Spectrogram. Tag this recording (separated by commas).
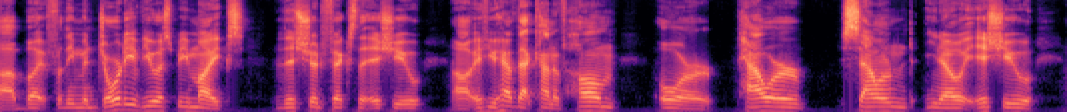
Speech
